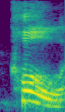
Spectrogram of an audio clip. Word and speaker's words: coal: Like for example, we say coal. In that case, yes, right? Because you need to pronounce the L because that's the action.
